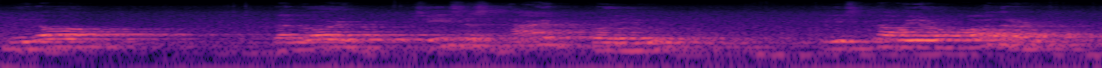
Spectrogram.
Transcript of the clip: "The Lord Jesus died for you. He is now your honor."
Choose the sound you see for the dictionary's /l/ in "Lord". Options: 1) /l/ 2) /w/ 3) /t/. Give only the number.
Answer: 1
